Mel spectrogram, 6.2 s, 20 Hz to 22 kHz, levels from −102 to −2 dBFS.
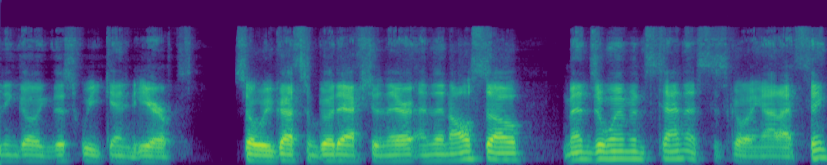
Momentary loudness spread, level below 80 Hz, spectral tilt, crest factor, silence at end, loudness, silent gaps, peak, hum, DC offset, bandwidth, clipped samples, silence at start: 9 LU; -82 dBFS; -5 dB/octave; 18 dB; 0 s; -25 LUFS; none; -8 dBFS; none; under 0.1%; 12.5 kHz; under 0.1%; 0 s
